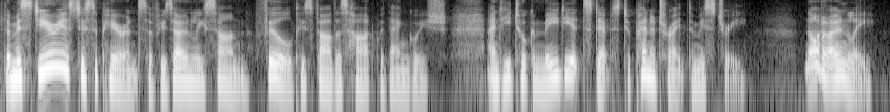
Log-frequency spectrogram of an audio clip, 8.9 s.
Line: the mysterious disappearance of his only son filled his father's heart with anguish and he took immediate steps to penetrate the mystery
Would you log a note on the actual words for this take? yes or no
yes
